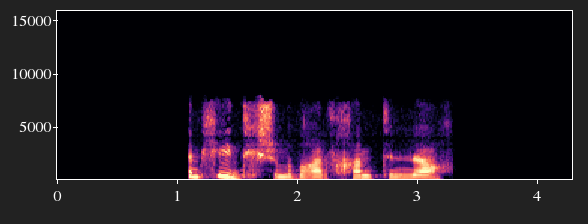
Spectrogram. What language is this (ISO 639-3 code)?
kab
